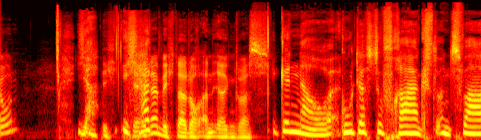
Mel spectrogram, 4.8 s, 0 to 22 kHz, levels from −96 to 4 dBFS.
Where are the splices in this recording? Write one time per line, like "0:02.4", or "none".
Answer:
0:03.4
